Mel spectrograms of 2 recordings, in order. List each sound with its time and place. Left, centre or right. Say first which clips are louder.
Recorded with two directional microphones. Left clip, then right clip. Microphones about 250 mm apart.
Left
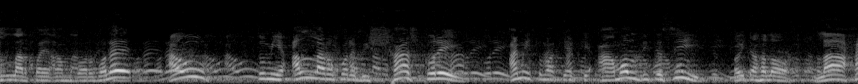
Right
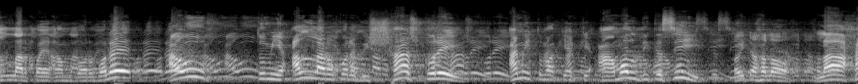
0.0 s a man's voice: right 12 dB; centre
0.6 s a man's voice: right 11 dB; centre
1.1 s speech: right 10 dB; centre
